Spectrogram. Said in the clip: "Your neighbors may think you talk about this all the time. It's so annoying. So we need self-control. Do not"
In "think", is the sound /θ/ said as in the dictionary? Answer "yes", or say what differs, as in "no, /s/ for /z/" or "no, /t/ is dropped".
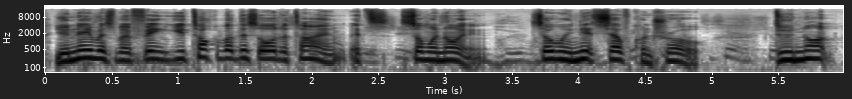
no, /f/ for /θ/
